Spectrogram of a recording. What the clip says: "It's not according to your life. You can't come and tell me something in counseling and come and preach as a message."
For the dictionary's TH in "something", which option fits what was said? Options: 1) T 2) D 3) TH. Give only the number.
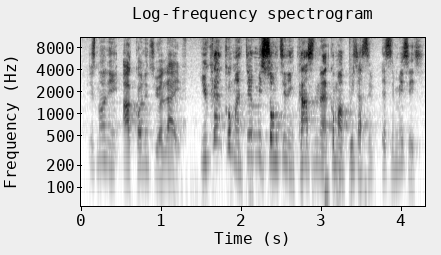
1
